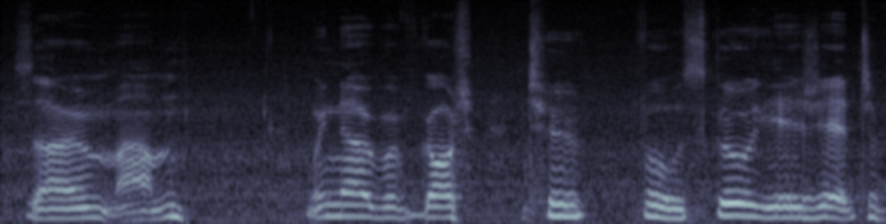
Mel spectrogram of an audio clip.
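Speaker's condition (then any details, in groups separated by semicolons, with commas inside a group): MND; voice slightly raspy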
